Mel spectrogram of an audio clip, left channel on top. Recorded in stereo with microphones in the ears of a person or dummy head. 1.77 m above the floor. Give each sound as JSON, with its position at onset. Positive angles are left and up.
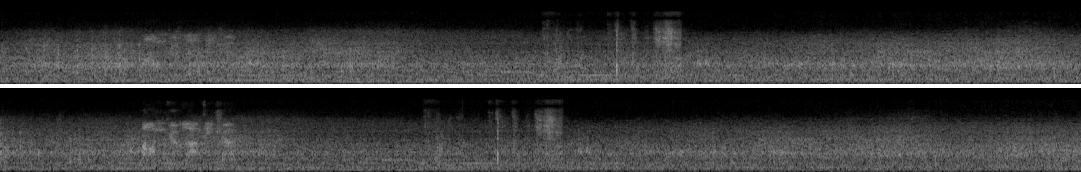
{"t": 1.4, "sound": "whispering", "side_deg": -50, "distance_m": 0.5}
